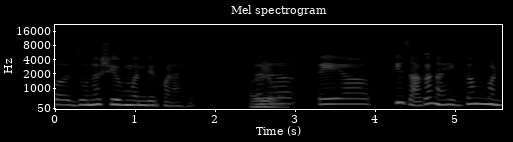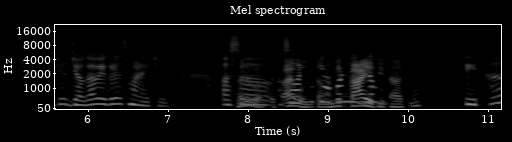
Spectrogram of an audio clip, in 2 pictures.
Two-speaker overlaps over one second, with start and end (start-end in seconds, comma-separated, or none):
7.9-9.7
